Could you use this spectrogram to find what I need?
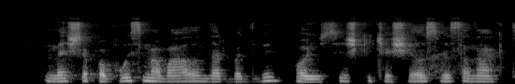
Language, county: Lithuanian, Kaunas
